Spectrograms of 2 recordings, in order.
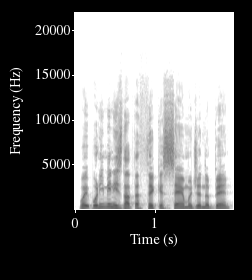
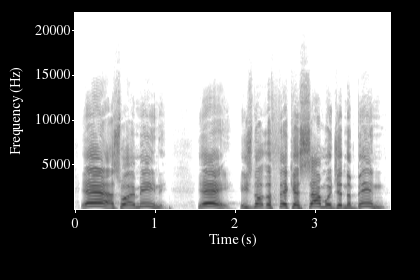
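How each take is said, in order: First: Said in the usual way. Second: Animated, higher-pitched Scottish banter; hammed-up Scottish lilt; Scottish accent. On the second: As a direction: play a chatty Scot, pitched up. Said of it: "it's a Scottish euphemism".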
